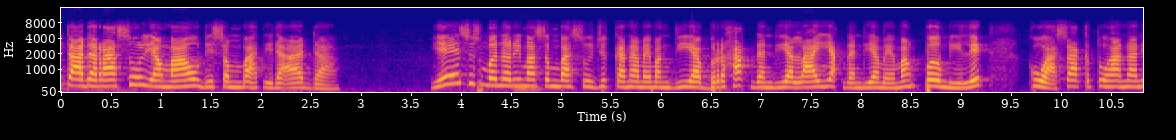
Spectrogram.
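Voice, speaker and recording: In a muffled recording, a church elder with a high-pitched, pushed, bright voice gives her testimony. She chats her way through scripture in a relaxed manner, thinking aloud as she hunts for Bible passages.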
